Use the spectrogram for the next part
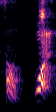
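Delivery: high, loud disbelieving question; incredulous. Retold or imitated. Answering officer about a search warrant, incredulous. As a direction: burst out in re-enacted disbelief.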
